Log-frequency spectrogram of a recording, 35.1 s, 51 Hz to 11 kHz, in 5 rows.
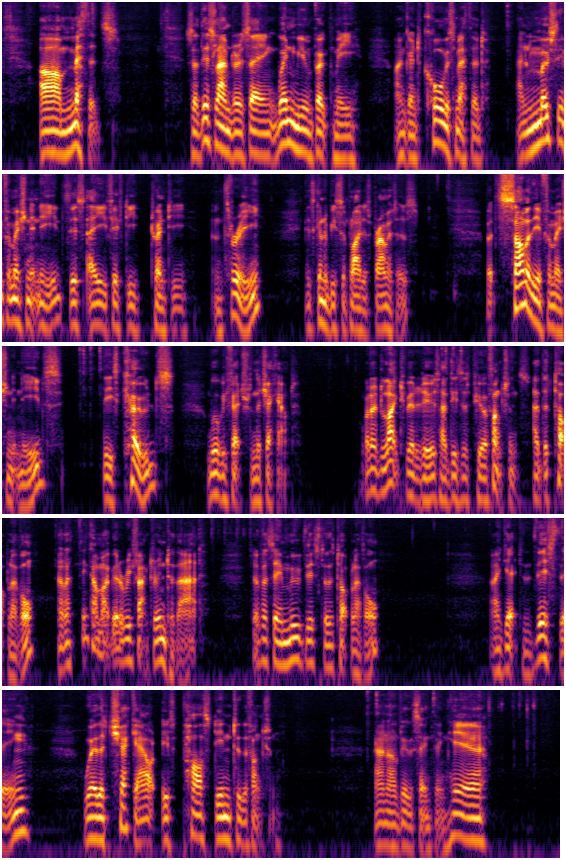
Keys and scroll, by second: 22.2 alt+Return, 34.2 alt+Return.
